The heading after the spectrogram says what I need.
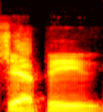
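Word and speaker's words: JEPI: Jeff e which is Jeff I but it's pronounced Jeffy good for you know colloquial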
